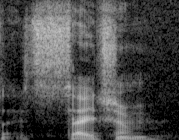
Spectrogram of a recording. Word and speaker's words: Sachém: to honor that and just tell people, no, it's Sachém. And so that's what it's been for the past 5-6 years now. Yeah. Still still spelt the same way phonetically. Okay. Just different, yeah. Right, with the accent on With the accent on the top, yeah.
